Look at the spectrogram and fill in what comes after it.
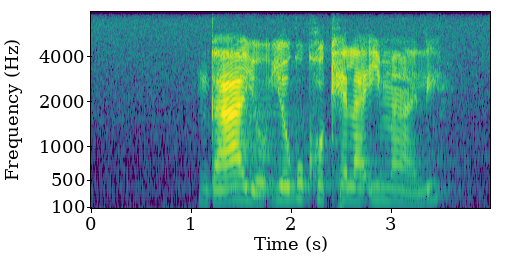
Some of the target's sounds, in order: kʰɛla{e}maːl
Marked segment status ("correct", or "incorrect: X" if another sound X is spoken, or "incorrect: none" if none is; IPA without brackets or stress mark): incorrect: i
